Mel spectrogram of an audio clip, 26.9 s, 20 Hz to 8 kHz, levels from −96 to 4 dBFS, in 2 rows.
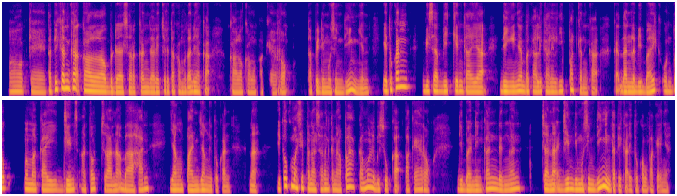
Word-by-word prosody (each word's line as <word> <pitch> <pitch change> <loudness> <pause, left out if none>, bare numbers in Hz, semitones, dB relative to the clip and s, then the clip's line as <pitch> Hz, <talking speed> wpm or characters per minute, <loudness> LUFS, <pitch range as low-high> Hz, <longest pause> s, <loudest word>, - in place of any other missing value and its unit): Oke, 115 -3 -3
tapi 120 +9 +1
kan, 190 +2 +7
Kak, 200 +1 +3
kalau 125 -4 +5
berdasarkan 110 -1 0
dari 105 0 0
cerita 110 -1 -3
kamu 105 -1 -4
tadi 115 +2 +2
ya, 110 - -2
Kak, - - -5 0.4
kalau 100 -1 -3
kamu 100 0 -6
pakai 95 -2 -11
rok 105 -2 -6 0.2
tapi 110 +2 -3
di 105 - +1
musim 105 -1 -1
dingin 105 -8 +2 0.2
itu 135 +3 +2
kan 225 +3 +5 0.2
bisa 125 0 +2
bikin 125 +1 +1
kayak 115 -1 +1 0.2
dinginnya 120 +1 +4
berkali-kali 115 -1 0
lipat 125 +5 -1
kan, 95 -2 -5
Kak. - - -6 0.2
Ke - - -3
dan 115 -1 +3
lebih 115 0 +1
baik 135 +7 +2
untuk 125 +5 -2 0.2
memakai 115 -3 0 0.2
jeans 115 +2 +2
atau 120 +3 -3
celana 110 0 -1
bahan 115 +3 -1 0.4
yang 115 -2 0
panjang 105 +1 +1
gitu 100 -1 -6
kan. 95 0 -7 0.3
Nah, - - -1 0.4
itu 130 +9 -3
aku 200 - 0
masih 155 -4 +4
penasaran 120 0 -1
kenapa 130 +9 -1
kamu 155 +3 +2
lebih 120 - -2
suka 115 -1 -4
pakai 115 +2 -4
rok 110 -3 -4 0.5
dibandingkan 110 +4 0
dengan 120 +4 0 0.4
celana 115 -1 +1
jeans 125 +4 +2
di 120 - +1
musim 120 -1 +2
dingin 155 - +6
tapi, 105 -1 -2
Kak, 95 - -4
itu - - -8
kamu 100 -1 -5
pakainya? 95 -1 -8
115 Hz, 150 wpm, -22 LUFS, 110-125 Hz, 0.5 s, kan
